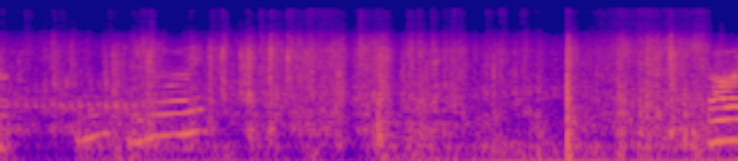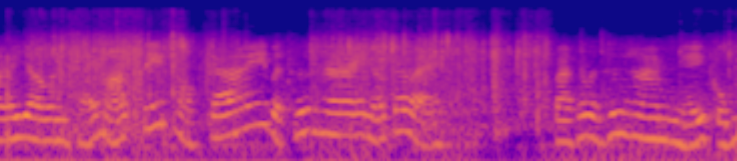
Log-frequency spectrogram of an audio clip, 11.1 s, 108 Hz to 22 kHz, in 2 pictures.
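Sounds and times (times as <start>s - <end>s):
low steady hum: 0.0s - 11.0s
plastic bag rustling and crinkling: 0.0s - 11.0s.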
